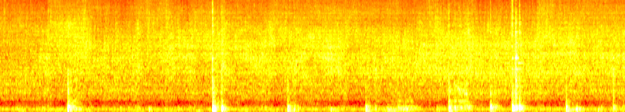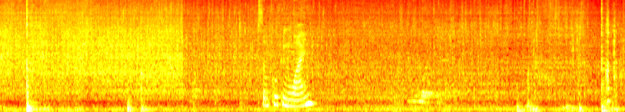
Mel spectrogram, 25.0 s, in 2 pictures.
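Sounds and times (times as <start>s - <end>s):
meat sizzling in a wok: 0.0s - 25.0s
metal spoon scraping and knocking pan: 4.2s - 4.7s, 5.7s - 13.5s, 22.8s - 25.0s.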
